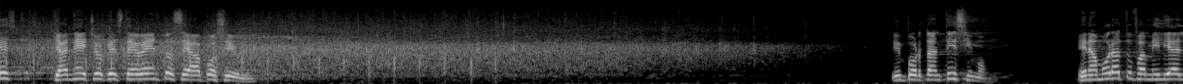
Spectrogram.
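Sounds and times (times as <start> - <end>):
speech: 0.0 - 2.7, 8.9 - 10.0, 10.8 - 11.8
crowd clapping: 0.0 - 8.3.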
